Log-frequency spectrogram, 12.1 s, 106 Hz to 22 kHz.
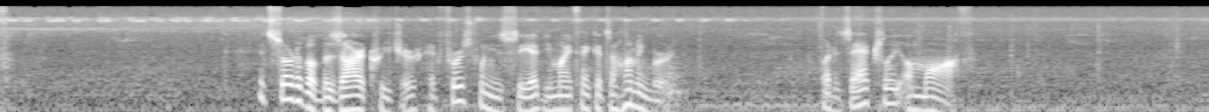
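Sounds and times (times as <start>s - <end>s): faint background hiss: 0.0s - 12.0s
high-pitched insect chorus: 0.0s - 12.0s.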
